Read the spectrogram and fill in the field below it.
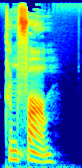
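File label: "confirm", US English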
